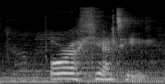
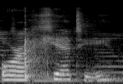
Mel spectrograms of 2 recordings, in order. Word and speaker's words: orecchiette: finito by the way I googled it it's pronounced or a Hetty sort of if anybody speaks Italian and I'm not pronouncing it or a kitty correctly what a sister no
